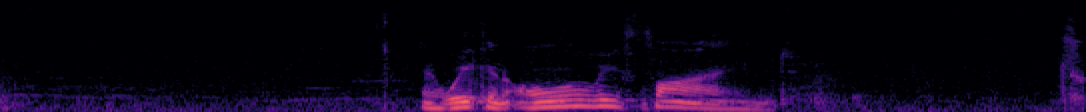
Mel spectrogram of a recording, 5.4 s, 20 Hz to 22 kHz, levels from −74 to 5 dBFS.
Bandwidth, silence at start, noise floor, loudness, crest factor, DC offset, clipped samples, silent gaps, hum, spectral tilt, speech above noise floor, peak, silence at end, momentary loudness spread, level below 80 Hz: 17 kHz; 0 s; -57 dBFS; -30 LUFS; 20 dB; under 0.1%; under 0.1%; none; none; -8 dB/octave; 27 dB; -14 dBFS; 0 s; 26 LU; -64 dBFS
